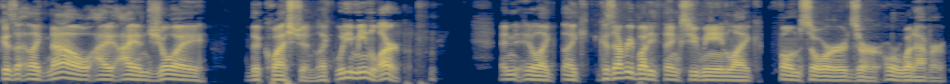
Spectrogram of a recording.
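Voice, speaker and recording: A man's voice: lowish voice, normal speed, darkish tone, no room sound, clean studio sound. A man co-hosting a casual podcast, rambling with fillers and restarts. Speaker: podcast co-host.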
